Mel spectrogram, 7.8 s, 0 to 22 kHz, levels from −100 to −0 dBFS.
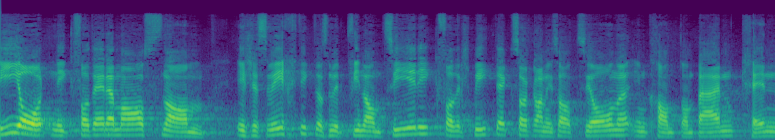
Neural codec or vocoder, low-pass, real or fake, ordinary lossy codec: none; 14.4 kHz; real; none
